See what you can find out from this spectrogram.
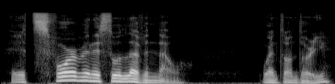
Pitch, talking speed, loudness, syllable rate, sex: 115 Hz, 160 wpm, -18 LUFS, 5.7 syllables/s, male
